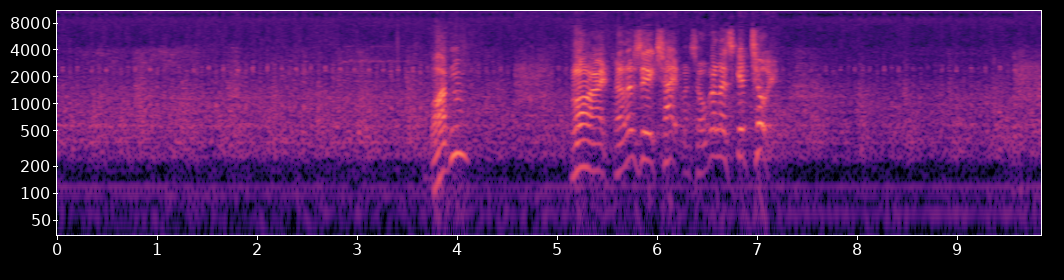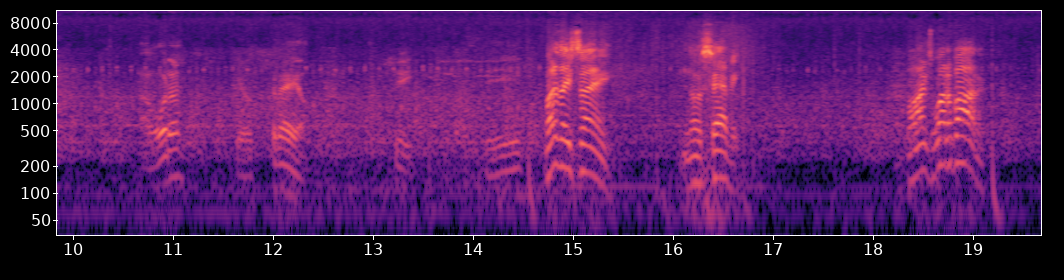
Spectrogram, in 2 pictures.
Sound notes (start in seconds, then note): 10.0 men speaking in Spanish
